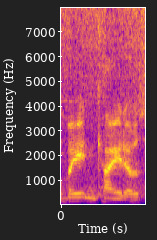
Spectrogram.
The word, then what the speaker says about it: Baten Kaitos: I've always been interested in, I think I'm pronouncing this right, Baten Kaitos? Oh, Baten Kaitos, yeah, that's the Evan pick.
